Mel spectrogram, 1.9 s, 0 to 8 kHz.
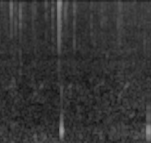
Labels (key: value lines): label: biophony
recorder: SoundTrap 500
